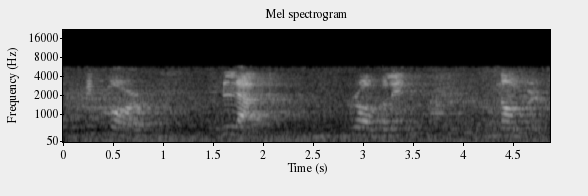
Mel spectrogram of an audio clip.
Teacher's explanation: The manner of articulation is plosive. The place of articulation is bilabial, is a voice.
